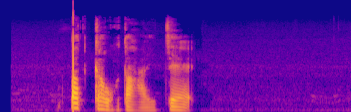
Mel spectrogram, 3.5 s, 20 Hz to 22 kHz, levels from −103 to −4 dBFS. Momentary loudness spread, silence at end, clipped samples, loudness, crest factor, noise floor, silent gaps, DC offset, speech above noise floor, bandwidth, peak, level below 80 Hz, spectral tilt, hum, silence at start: 11 LU; 1.6 s; under 0.1%; -24 LUFS; 28 dB; -68 dBFS; none; under 0.1%; 43 dB; 12.5 kHz; 0 dBFS; -54 dBFS; -4.5 dB/octave; none; 0.7 s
